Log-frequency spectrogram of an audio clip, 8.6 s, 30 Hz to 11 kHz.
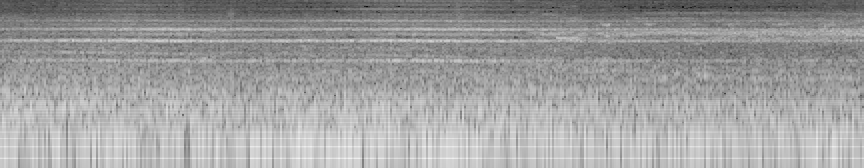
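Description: ICE 4 high-speed electric train arriving, a low rumble under several steady high-pitched squealing tones.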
